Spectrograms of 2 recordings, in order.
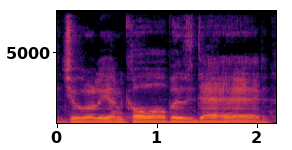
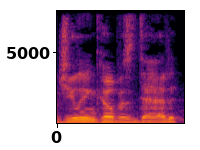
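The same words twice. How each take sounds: First: Slow, drawn-out mock Scottish crooning; thick Scottish accent. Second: Said in the usual way. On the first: Host imitating a goofy song lyric, mock Scottish accent. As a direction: stretch it out in a bad Scottish singing voice. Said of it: "with a thick Scottish accent singing". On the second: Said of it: "like, you can't help but laugh".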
